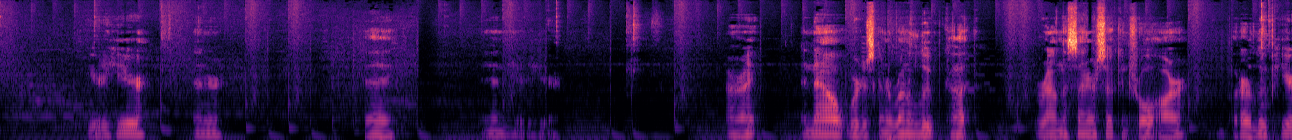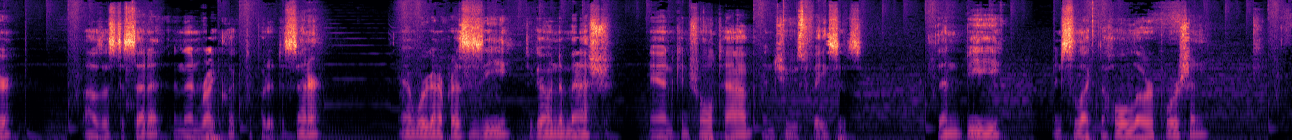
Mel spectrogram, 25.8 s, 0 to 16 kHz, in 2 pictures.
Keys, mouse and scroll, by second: 2.0-3.6 middle drag, 3.4 k, 7.2-9.2 middle drag, 9.2 ctrl+r, 15.0-19.1 middle drag, 17.5 z, 19.3 middle click, 19.7 ctrl+Tab, 22.2 b, 25.5 Delete.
